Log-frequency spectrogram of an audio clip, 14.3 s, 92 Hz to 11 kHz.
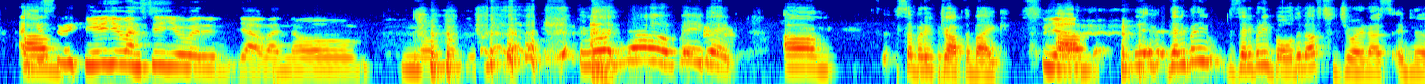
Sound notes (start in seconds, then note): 4.1 laughs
